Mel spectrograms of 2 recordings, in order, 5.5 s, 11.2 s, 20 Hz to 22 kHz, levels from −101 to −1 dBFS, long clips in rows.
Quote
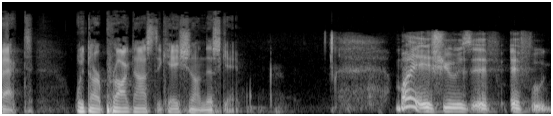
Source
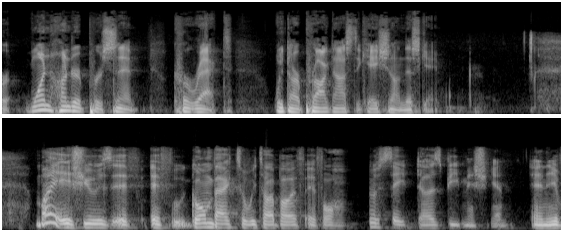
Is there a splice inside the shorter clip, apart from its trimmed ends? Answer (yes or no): no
